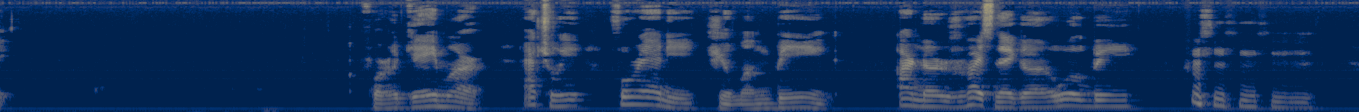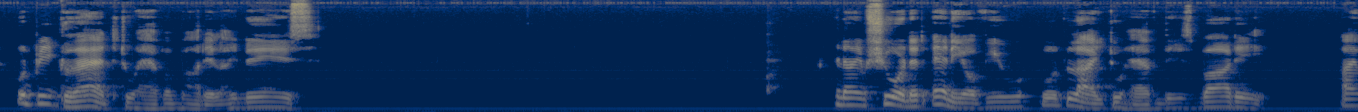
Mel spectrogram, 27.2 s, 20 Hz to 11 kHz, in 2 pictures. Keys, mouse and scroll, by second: 1.3 Tab, 8.2-9.6 middle drag, 15.6 Tab, 17.2 KP_5, 17.3 KP_1, 17.8 KP_3, 18.1 KP_5, 19.6 middle click, 19.7 z, 26.0 Tab, 26.5 Tab.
